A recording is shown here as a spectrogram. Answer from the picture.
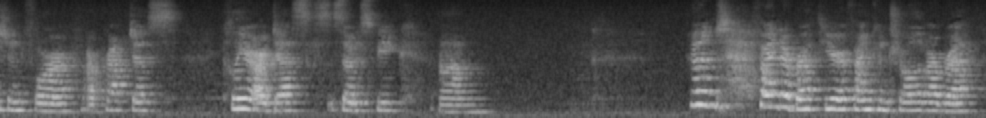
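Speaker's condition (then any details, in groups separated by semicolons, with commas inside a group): No condition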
